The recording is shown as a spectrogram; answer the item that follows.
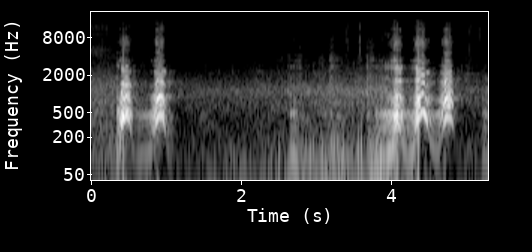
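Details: Laika dogs barking at the owner's place at night-time rounds to check a pregnant female: two sharp, loud barks, a quiet pause with faint murmuring, then a quick burst of three more barks.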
